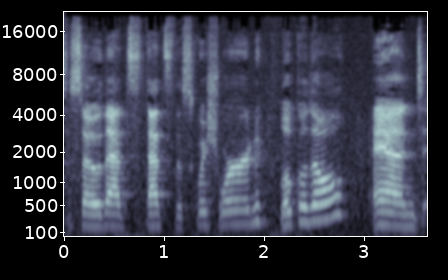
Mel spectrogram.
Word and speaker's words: Locodol: And I said that kind of mushed together because I think that's how they say it instead of like my Americanism, which would be Locodol, like, which is how I want to say it every time.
